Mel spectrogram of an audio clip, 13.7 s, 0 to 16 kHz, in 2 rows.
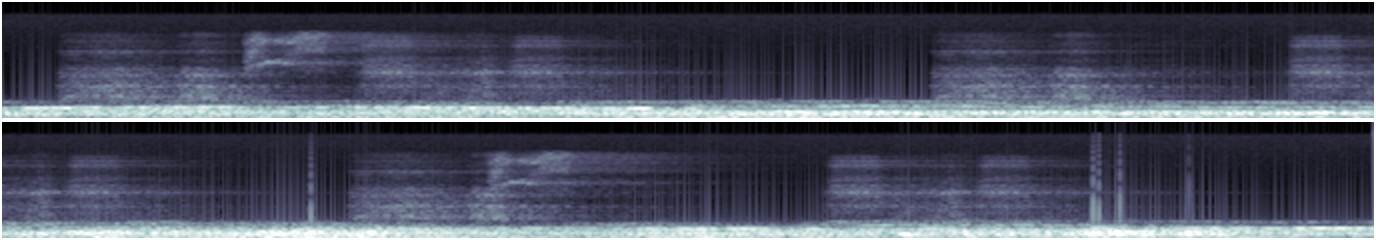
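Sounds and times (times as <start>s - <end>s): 
alien cavern ambience: 0.0s - 13.7s.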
